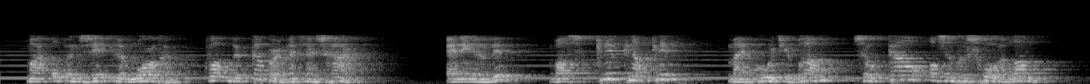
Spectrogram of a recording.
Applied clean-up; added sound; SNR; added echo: none; Wind instrument, woodwind instrument; 18 dB; reverberation time 0.9 s.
